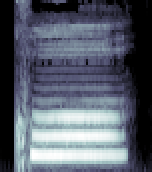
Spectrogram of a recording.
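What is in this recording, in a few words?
"kuo", Mandarin Chinese, first tone; pinyin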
